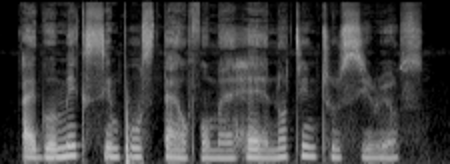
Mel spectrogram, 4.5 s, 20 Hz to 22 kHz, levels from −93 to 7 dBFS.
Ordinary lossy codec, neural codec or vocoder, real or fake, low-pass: none; vocoder, 48 kHz, 128 mel bands, Vocos; fake; none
